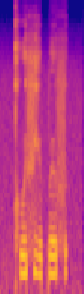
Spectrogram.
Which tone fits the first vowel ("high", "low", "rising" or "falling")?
rising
